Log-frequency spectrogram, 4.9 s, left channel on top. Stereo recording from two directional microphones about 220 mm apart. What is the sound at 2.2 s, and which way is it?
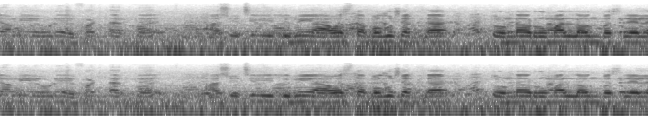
Speech, 25° left (ahead or behind).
